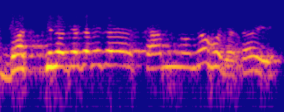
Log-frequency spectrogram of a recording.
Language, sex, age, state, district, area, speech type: Maithili, male, 45-60, Bihar, Sitamarhi, rural, conversation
